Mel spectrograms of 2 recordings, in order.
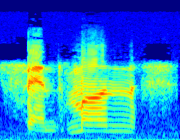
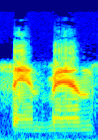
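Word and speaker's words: Sandmann: it's a family name it's not spelled the way it sounds it's it's it's German it's technically pronounced sand mun there's two n's at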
